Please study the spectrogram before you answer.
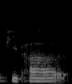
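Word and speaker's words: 琵琶: Yeah, and the pronunciation is pipa.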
